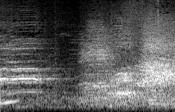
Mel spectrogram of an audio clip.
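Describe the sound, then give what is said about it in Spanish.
An audience breaks into applause, the dense clapping swelling after a brief lull and building to a loud, steady roar of many hands and crowd noise, as the public applauds a stage performance. “El aplauso y el reconocimiento del público.”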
